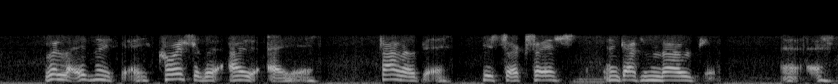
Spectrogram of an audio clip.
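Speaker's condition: Speech impediment after stroke, mild; stroke a couple of years ago; about two years post-stroke, doing okay, cannot read own diaries since stroke; some words may need clarifying, son Chess offers to clarify

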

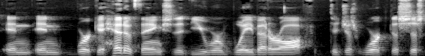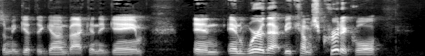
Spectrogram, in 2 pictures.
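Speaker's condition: No condition

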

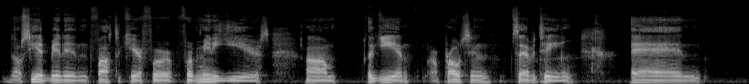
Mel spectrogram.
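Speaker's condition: No condition

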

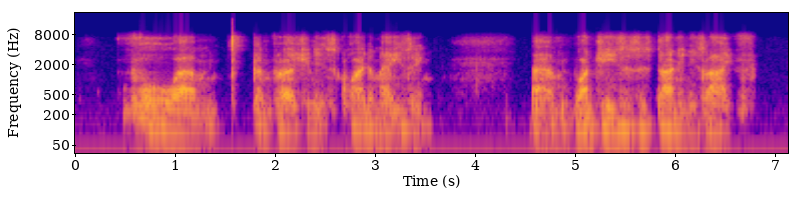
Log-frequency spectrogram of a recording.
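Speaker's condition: Laryngectomy after cancer; cancer survivor

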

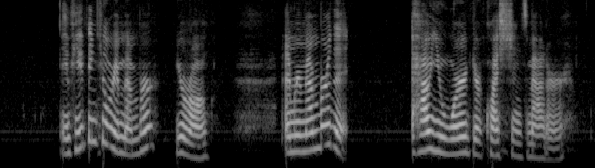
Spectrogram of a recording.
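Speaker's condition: Bilateral cleft lip and palate; without partial air escapes to nasal passage, mushy unclear speech, could not roll r's, now improved

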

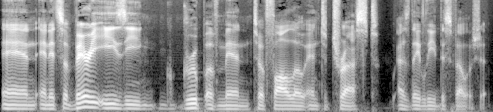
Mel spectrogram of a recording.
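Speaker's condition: No condition

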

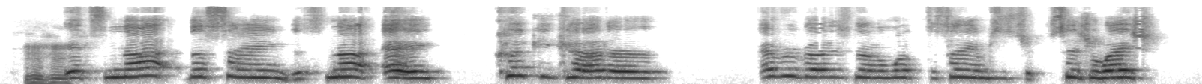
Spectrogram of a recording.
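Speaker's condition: Cerebral palsy; declined physical therapy

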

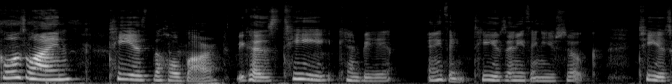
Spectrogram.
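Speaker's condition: No condition

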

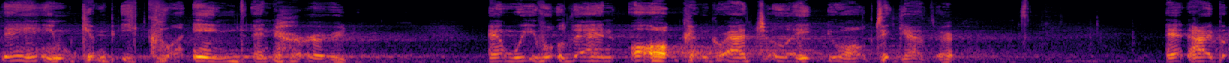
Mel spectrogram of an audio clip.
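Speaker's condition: Dysphonia; compromised vocal ability, self-described sultry voice, still able to speak

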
